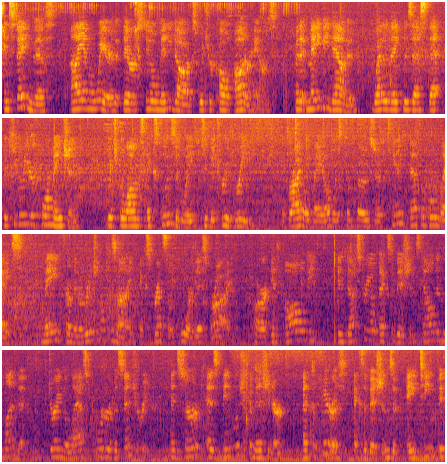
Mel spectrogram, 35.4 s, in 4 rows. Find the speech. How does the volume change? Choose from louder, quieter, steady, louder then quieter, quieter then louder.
quieter.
